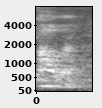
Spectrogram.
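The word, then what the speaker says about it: hour: लेकिन इसका क्या है, ये एच क्या है, यहाँ पर एच क्या है, साइलेंट है, यहाँ पे ये क्या बोलते हैं, आवर, तो इसका फर्स्ट साउंड क्या निकल रहा है, आ निकल रहा है, आवर, तो यहाँ पर हम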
